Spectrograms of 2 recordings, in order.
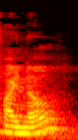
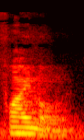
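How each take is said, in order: First: The final syllable has a full vowel. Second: The final syllable is reduced and weak. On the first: The speaker calls it wrong. "আমরা সবাই ভাবি এটা ফাইনাল" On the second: The speaker calls it right. "আসলে উচ্চারণ ফাইনাল"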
